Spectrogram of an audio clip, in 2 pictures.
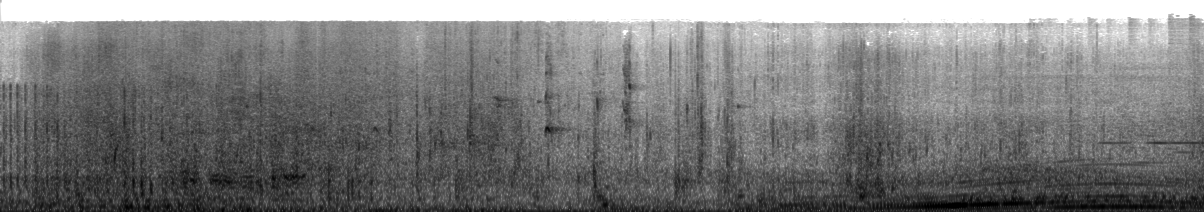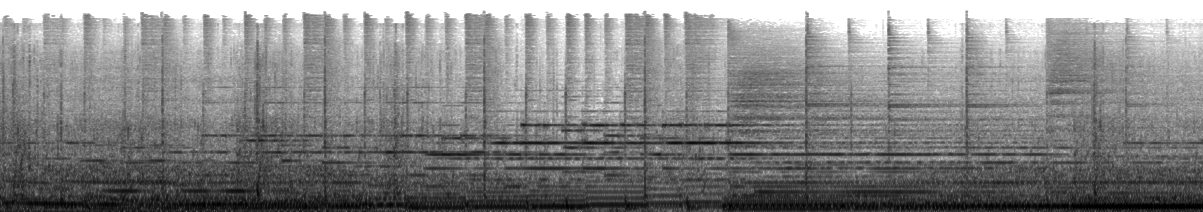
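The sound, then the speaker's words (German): Motorboat ride on water: a continuous engine drone runs under steady rushing and splashing water noise, loud and unbroken throughout, with the motor's hum growing more prominent later on. “Okay, dann lass uns jetzt mit dem Motorboot zur Montana fahren.”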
